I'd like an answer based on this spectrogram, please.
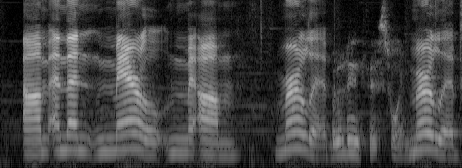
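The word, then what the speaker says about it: Merlwyb: um and then um merlib merlib so the w is silent merlib bluefish win we have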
